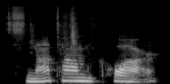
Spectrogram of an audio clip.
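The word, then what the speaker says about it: Snatam Kaur: of all my favorite artist her name is snatam kwar and it's spelled s-n-a-t-a-m and her last name k-a-u-r and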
